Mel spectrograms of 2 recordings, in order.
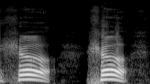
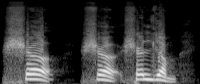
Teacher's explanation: जीभ को थोड़ा सा ऊपर घुमा करके तालू से लगा करके बोला जाता है श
